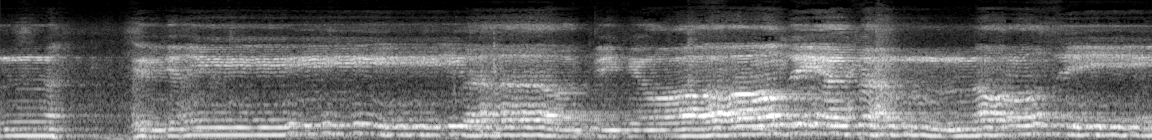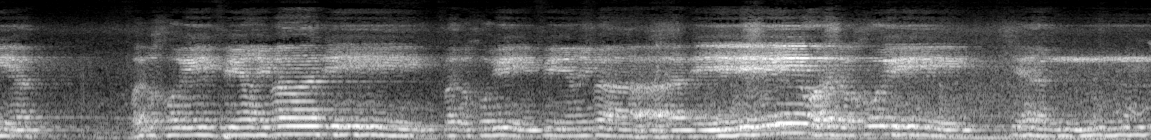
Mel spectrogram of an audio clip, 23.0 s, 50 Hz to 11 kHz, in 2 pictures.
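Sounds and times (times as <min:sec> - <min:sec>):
man chanting melodically: 0:12.8 - 0:23.0.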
